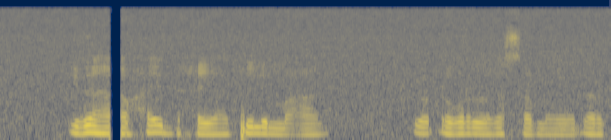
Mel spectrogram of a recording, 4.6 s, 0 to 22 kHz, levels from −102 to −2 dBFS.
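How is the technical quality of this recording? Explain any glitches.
The technical quality is poor: a loud hiss runs through the whole speech recording, and there is one short dropout near the start.

Low bit depth with dither is present throughout. The audio behaves as if it were stored with only 5 bits, with dither added before rounding. The dither turns the coarse rounding error into steady white noise rather than distortion. That noise sits roughly 10 dB below the speech, so a loud, even hiss covers the entire recording.

A digital broadcast dropout occurs from 0.83 to 0.98 s, just before "bixiyaan hilib macaan". The receiver stopped getting valid data and muted until good frames arrived again. The sound fades out in about 3 ms, leaving a silent hole of roughly 0.15 s before the speech returns. The missing stretch, about 85 ms of programme, fits two lost frames, and that audio is gone.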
